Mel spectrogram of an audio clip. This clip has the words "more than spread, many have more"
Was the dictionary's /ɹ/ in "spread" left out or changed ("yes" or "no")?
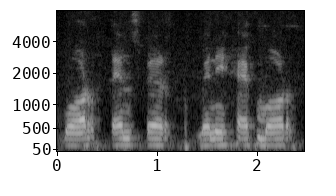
yes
